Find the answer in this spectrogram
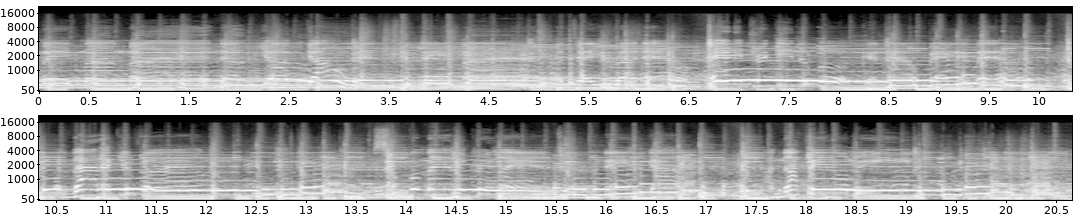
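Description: Live rock band playing an instrumental break: a lead electric guitar line with bent, sliding notes over acoustic guitar, bass, drums and keyboard keeping a steady beat.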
